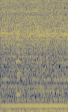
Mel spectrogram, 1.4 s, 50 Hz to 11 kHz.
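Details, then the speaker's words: 1982 VW Westfalia with Subaru engine swap, idling, listening close to the electric fuel pump: steady mid-pitched whine over low idle rumble; noisy pump, owner suspects dirt inside; later replaced with new pump and filter. "Noisy little thing. Yeah, it makes lots [music] of noise. Not hot rain or anything like that."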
